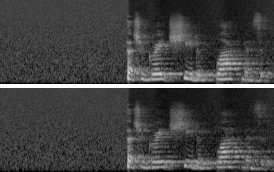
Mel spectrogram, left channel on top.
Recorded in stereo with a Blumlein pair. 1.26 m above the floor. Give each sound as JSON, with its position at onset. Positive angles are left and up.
{"t": 1.3, "sound": "a woman speaking", "azimuth_deg": 10, "distance_m": 0.9}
